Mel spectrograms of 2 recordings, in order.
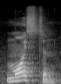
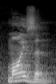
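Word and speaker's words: moisten: ಅಂತಾನೂ ಯೂಸ್ ಮಾಡ್ತಾರೆ okay ಮಾಯಿಸ್ಟನ್ ಮೊಯ್ಸನ್ ಮೊಯ್ಸನ್ ಮೊಯಿಸನ್ ಸೊ T silent so ಮೊಯಿಶ್ಚರೈಸರ್ ಅದೇ ತರ ಮೊಯ್ಸನ್ ಮೊಯಿಸ್ಟನ್ ಅಂತ ಹೇಳಲ್ಲ ಮೊಯ್ಸನ್ ಇಲ್ನೋಡಿ ಮಾಗಿ ಇಲ್ಲಿ ಆರ್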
